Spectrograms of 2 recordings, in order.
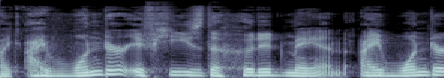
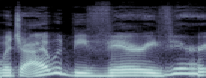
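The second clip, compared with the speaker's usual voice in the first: voice cracking and breaking. Musing about the show's timelines for the rest of the season, voice cracking. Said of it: "my voice cracked so terribly".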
